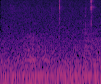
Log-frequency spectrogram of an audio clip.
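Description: Near silence, with two faint clicks of metal knitting needles touching as stitches are shifted between them, one about a second in and one near the end.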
